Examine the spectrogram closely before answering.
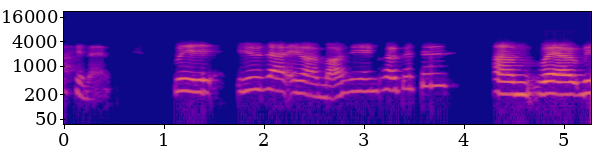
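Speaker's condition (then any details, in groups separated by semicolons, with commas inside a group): Tongue cancer surgery and reconstruction; cancer about one year ago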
